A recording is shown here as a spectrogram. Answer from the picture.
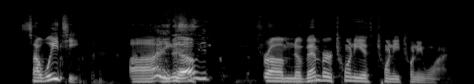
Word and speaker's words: Saweetie: I thought it was Sweetie, but it's Sawy. Is that right? Yeah. Sawiti. Sawiti.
